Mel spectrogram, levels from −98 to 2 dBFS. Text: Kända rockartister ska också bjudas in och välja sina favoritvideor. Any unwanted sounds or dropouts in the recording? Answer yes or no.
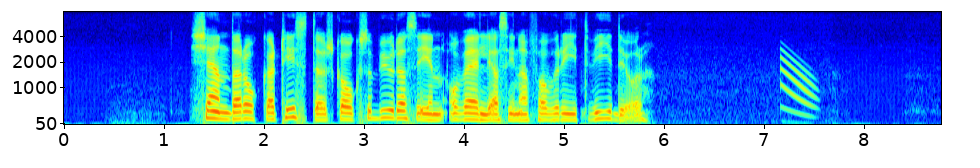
yes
